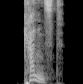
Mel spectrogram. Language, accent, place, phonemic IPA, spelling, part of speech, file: German, Germany, Berlin, /kanst/, kannst, verb, De-kannst.ogg
- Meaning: second-person singular present of können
